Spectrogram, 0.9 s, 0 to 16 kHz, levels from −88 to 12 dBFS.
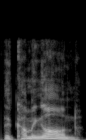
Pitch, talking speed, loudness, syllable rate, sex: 160 Hz, 210 wpm, -14 LUFS, 6.7 syllables/s, male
